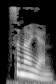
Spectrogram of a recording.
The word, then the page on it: senayan: indonesian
